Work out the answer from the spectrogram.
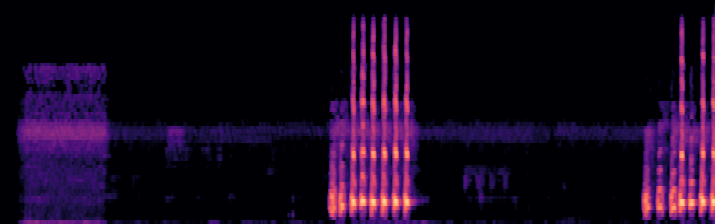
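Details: Yellow-vented bulbul phrases played to coax a young bird into singing: a short bubbly burst of about eight quick, slightly rising and falling chirps, then a second similar burst after a pause, preceded by a brief low rumble.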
